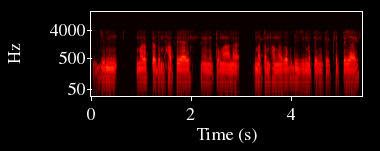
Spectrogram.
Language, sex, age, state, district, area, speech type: Manipuri, male, 45-60, Manipur, Kangpokpi, urban, conversation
